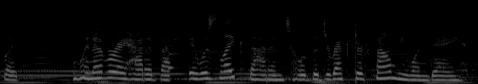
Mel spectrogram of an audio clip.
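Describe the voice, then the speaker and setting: A woman's voice: on the high side, a little fast, close to an everyday voice. A woman playing an earnest, caring and outspoken young troupe singer in a video game, speaking articulately. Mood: wistful. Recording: music behind the voice.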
